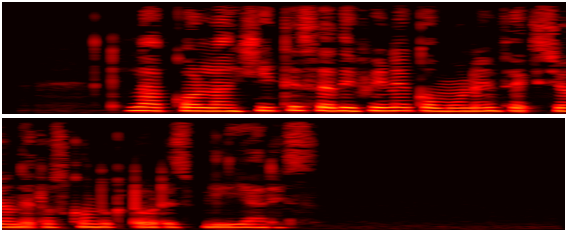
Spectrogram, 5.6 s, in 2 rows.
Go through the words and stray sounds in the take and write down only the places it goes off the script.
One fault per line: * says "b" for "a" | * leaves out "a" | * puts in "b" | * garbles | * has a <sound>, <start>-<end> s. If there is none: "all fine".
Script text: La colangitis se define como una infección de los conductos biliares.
all fine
